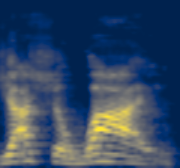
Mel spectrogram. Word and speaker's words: Yeshua: That's Yeshua. That they pronounce it in the modern Hebrew, but it's Yasha in an ancient paleo.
